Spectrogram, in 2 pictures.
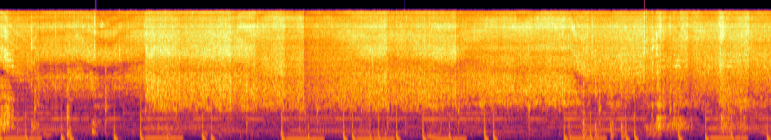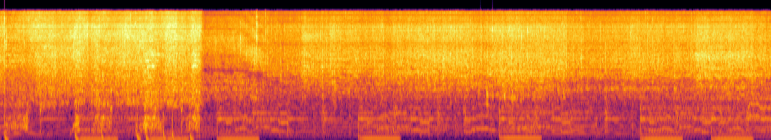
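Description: Raw banana chunks sizzling as they fry in a metal kadhai, stirred with a metal spatula that clicks and scrapes against the pan.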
